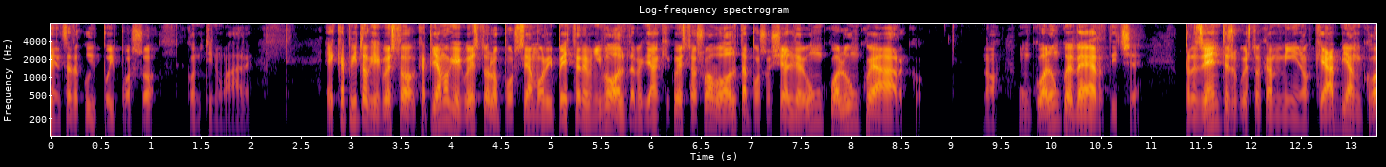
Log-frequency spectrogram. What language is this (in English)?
Italian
